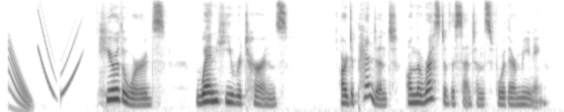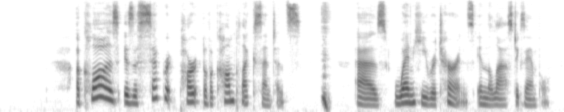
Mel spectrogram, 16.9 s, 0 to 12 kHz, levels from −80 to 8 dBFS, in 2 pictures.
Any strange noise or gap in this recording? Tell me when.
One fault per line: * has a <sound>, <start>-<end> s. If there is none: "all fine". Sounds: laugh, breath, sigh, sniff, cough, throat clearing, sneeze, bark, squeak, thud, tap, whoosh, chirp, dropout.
* has a chirp, 0.1-1.3 s
* has a whoosh, 13.3-13.4 s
